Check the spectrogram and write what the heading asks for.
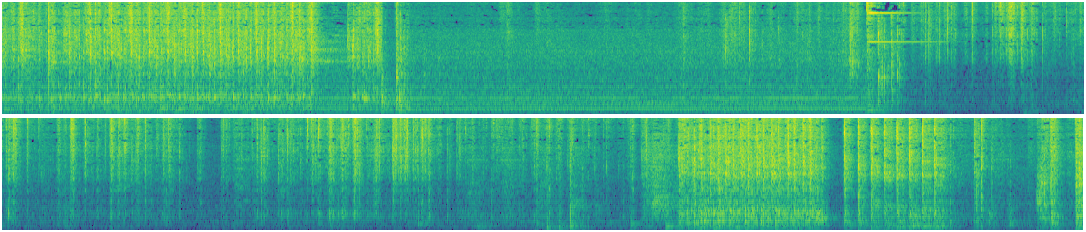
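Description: Wire whisk beating a mixture in a plastic bowl: fast, loud scraping strokes that ease off after about four seconds and stop short about thirteen seconds in. Scattered light clinks and knocks follow as an ingredient is added, and the whisking starts again near the end.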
